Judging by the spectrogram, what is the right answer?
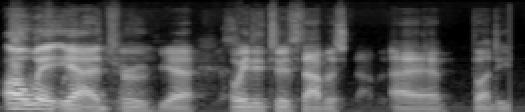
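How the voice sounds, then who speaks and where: Halting male tabletop game master. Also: on the low side, lively intonation. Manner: halting, repeats and corrects phrases. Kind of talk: improvised game narration and table chat.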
